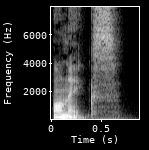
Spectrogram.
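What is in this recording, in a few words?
"onyx", British English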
